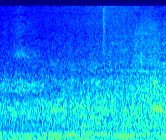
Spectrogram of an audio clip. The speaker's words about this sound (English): there goes a truck.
